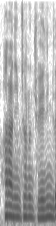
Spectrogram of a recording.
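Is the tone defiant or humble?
humble. It is said in a humble, contrite tone. The speaker sincerely confesses and submits.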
